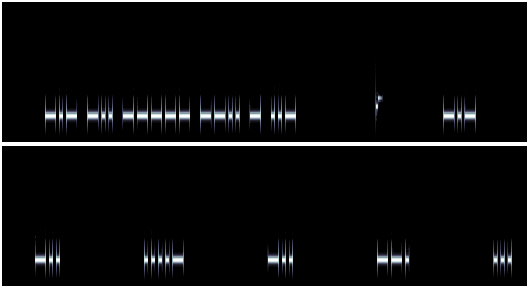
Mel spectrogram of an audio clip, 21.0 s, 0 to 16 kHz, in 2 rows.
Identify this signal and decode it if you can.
Morse code, heard as a keyed tone, about 17 wpm, spaced as for 7 wpm, 700 Hz. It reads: KD0ZTU KD4DGS
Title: USA Call Signs - 6 Characters - 8x Character Spacing - 17wpm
